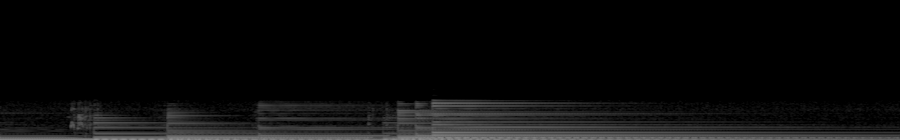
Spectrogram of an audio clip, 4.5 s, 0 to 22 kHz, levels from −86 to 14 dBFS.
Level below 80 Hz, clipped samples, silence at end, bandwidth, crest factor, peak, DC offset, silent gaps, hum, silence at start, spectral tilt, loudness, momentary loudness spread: -60 dBFS; under 0.1%; 0 s; 6.6 kHz; 16 dB; -22 dBFS; under 0.1%; none; none; 0 s; -6.5 dB/octave; -40 LUFS; 11 LU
